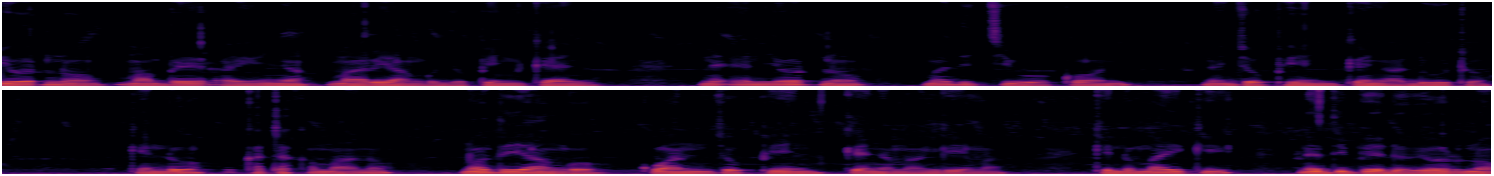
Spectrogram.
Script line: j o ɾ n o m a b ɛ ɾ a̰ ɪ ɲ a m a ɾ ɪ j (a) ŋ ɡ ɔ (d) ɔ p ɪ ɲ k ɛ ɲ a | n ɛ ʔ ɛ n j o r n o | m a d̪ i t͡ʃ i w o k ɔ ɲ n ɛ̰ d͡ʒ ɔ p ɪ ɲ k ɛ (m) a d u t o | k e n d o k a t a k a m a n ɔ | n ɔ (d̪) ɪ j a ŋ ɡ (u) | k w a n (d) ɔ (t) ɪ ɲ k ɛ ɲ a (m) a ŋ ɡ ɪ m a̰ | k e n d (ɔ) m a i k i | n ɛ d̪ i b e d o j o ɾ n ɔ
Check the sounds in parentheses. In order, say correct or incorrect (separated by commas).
correct, incorrect, incorrect, correct, incorrect, incorrect, incorrect, correct, incorrect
